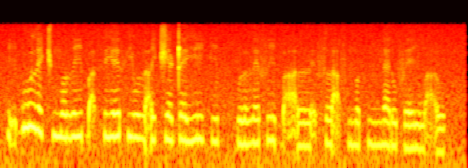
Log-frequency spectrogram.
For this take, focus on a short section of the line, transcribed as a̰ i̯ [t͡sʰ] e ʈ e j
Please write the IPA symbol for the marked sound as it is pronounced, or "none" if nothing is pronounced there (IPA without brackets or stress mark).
t͡ʃ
